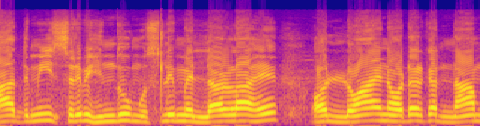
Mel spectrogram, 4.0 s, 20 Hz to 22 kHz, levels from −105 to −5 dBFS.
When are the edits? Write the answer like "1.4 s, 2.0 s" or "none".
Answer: none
